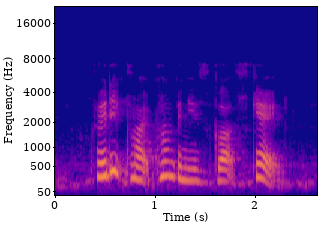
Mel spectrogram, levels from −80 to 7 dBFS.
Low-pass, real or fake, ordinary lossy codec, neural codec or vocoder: 7.2 kHz; fake; none; autoencoder, 22.05 kHz, a latent of 192 numbers a frame, VITS, trained on one speaker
